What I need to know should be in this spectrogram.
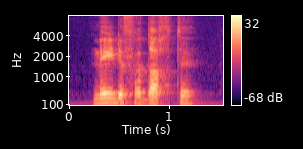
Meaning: a fellow suspect (normally relating to the same case or to related cases)
- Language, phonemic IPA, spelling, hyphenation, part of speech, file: Dutch, /ˈmeː.də.vərˌdɑx.tə/, medeverdachte, me‧de‧ver‧dach‧te, noun, Nl-medeverdachte.ogg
